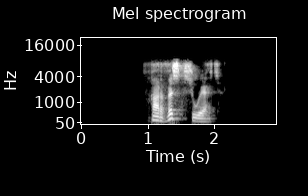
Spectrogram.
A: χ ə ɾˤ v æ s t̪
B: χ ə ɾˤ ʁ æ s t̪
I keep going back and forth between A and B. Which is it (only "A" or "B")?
A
